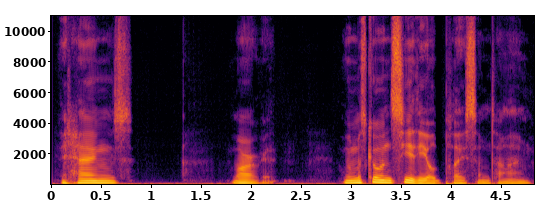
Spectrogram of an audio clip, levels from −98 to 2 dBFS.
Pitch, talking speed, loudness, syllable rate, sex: 105 Hz, 150 wpm, -17 LUFS, 5.3 syllables/s, male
